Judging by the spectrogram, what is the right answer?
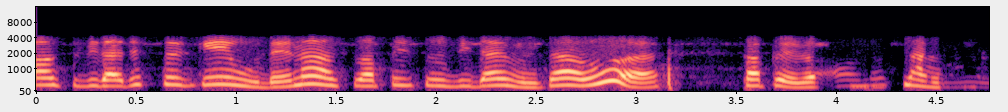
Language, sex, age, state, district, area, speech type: Nepali, female, 18-30, West Bengal, Kalimpong, rural, conversation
